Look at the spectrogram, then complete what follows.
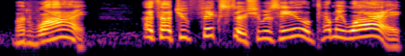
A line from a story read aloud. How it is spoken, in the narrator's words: Wendell begged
